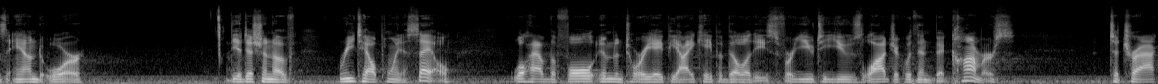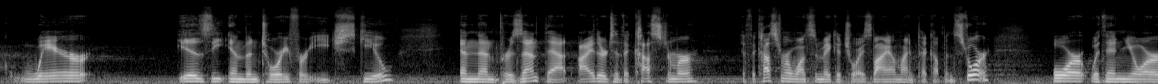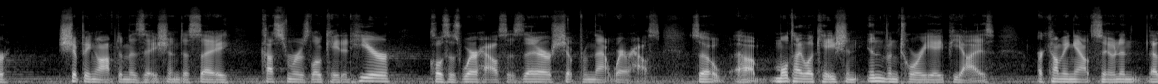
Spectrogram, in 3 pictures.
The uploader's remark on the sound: Live from ShopTalk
